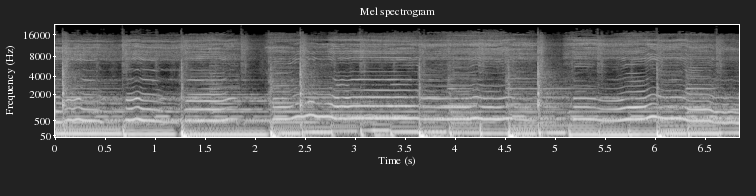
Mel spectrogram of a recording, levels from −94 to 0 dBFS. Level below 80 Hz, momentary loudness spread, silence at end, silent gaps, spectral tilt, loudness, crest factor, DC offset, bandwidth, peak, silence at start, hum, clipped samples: -20 dBFS; 3 LU; 0 s; none; -5 dB/octave; -14 LUFS; 12 dB; under 0.1%; 18 kHz; 0 dBFS; 0 s; none; under 0.1%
